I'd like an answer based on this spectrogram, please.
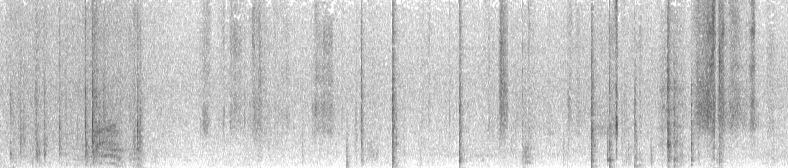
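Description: Irregular sharp knocks and thuds, a dozen or so scattered through, with a short raised voice about a second and a half in.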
